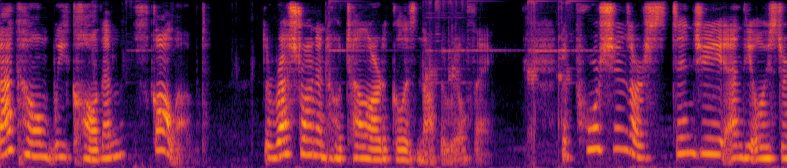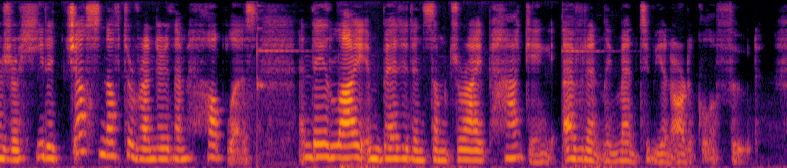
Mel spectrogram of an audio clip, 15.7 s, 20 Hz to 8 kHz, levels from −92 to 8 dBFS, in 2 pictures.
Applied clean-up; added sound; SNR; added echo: neural separator model SepFormer DNS4.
